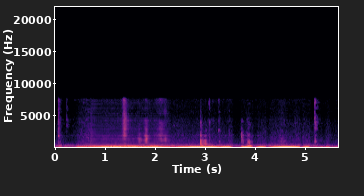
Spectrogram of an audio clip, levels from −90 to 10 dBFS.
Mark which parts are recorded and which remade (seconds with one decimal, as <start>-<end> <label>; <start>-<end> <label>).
0.0-0.7 recorded; 0.7-2.3 remade; 2.3-5.7 recorded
